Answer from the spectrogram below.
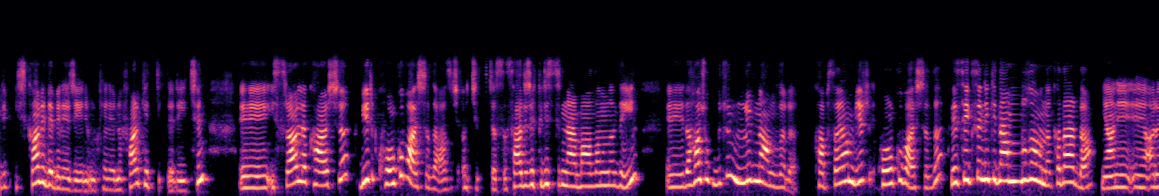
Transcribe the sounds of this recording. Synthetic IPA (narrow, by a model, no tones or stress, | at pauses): lʲipiʃkʰaːlʲe̞d̪ebilʲe̞d͡ʒejininylʲcʰe̞lʲe̞ɾinifaɾkɛt̪ʰːiclʲe̞ɾiːt͡ʃʰinɛːisɾailʲːɛkʰaɾʃɯbiɾkʰo̞ɾkubaʃlˠad̪ɯazat͡ʃʰɯk̚t͡ʃʰasɯsaːd̪e̞d͡ʒɛfilʲist̪ʰinlʲæɾbaːlˠamɯnd̪ad̪e̞jilʲ | ɛːd̪aɦat͡ʃʰo̞k̚byt̪ʰynlʲybnanˠɯlˠaɾɯ̰ | kʰapsajanbiɾkʰo̞ɾkubaʃlˠad̪ɯvɛsɛcsænicid̪ænbuzamanakʰad̪aɾd̪ajaːnɪaɾ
